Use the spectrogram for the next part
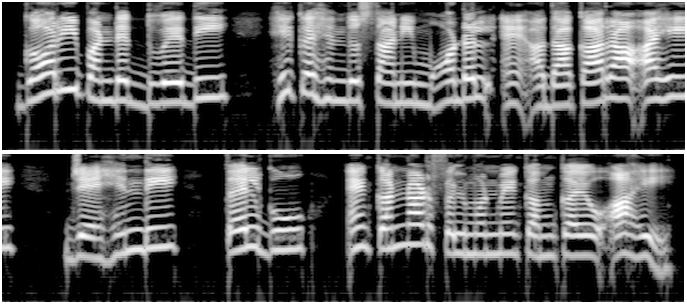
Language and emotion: Sindhi, neutral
